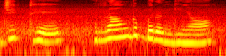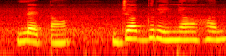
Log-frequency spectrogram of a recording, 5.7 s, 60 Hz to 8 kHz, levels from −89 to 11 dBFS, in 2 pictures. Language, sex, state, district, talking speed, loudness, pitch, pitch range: Punjabi, female, Punjab, Kapurthala, 75 wpm, -17 LUFS, 245 Hz, 215-275 Hz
